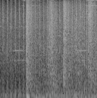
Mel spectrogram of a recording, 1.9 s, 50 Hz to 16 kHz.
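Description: Machine guns of a P-40E-1 fighter firing in sustained bursts at an enemy plane in War Thunder, a dense rattling stream of gunfire that jumps louder at about half a second and keeps pounding steadily to the end.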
